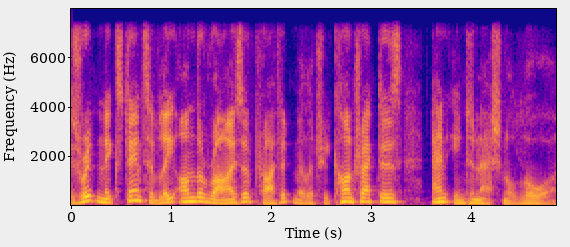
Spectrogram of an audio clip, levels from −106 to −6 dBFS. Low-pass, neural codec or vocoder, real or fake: 7.2 kHz; none; real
